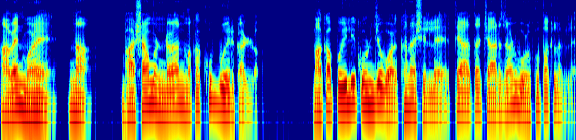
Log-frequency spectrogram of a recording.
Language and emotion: Goan Konkani, neutral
